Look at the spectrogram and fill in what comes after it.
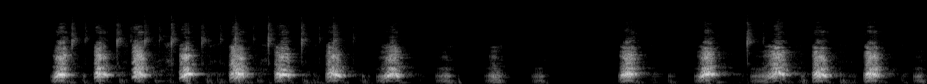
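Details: Saint Bernard dog, three years old, barking each time he is shot with a toy gun: a burst of about nine loud, rough barks in quick succession, a short pause, then another run of five or six barks.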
